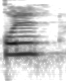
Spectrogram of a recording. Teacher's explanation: कुल काफ को मोटा पढ़ना है और काफ के ऊपर पेश है तो पेश की अदायगी के वक़्त होंठों को गोल करना होता है। लाम को साकिन करते हुए कलकला नहीं करना और लाम को बारीक पढ़ना है।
